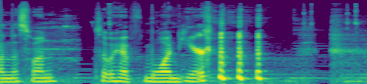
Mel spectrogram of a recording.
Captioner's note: laughs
